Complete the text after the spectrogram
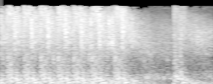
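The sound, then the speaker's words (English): Rapid, sustained automatic gunfire during a firefight as attackers push through a stairwell door: a loud, dense, unbroken stream of shots with a brief dip near the end and no voices. “They keep coming! Then keep shooting!”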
